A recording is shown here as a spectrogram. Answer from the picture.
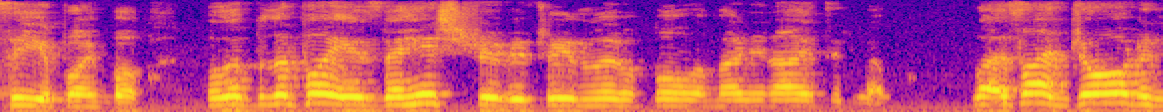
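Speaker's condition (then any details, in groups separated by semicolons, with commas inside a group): Cerebral palsy; non-progressive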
